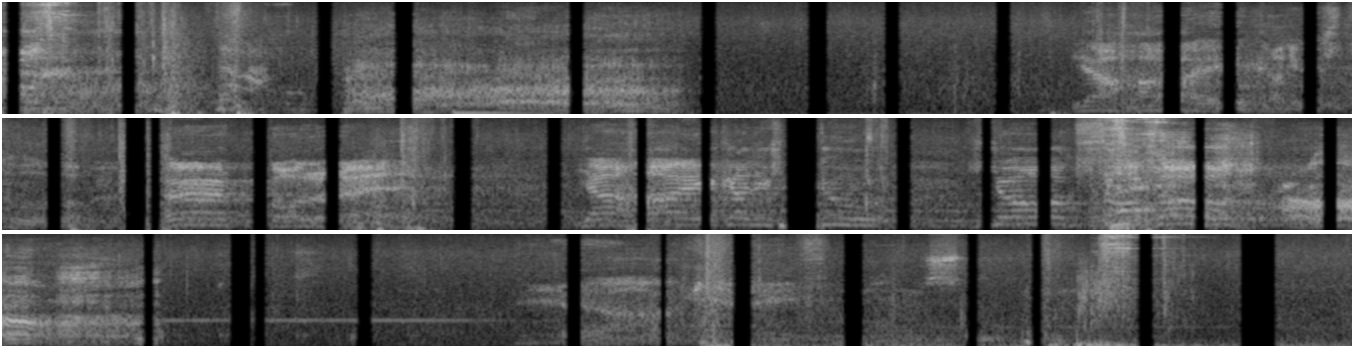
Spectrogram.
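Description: A blade strikes and thuds in combat.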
